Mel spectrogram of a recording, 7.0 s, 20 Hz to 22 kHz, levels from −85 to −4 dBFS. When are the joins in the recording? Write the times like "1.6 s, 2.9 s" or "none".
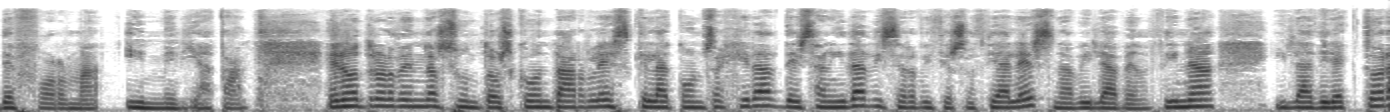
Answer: none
